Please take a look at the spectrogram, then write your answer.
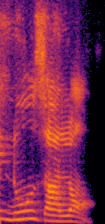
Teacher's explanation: So the sound of S gets carried forward with the next word's vowel.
